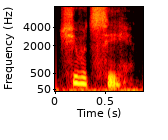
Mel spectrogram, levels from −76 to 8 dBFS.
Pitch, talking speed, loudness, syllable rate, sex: 180 Hz, 205 wpm, -16 LUFS, 4.2 syllables/s, female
